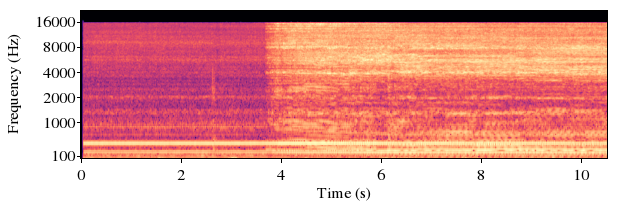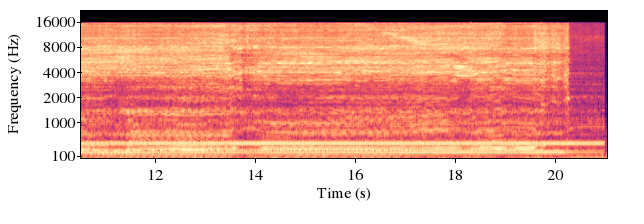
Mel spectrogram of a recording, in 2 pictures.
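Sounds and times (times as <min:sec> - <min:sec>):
saw blade humming: 0:02.6 - 0:21.0
saw grinding through stone: 0:03.7 - 0:21.0.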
